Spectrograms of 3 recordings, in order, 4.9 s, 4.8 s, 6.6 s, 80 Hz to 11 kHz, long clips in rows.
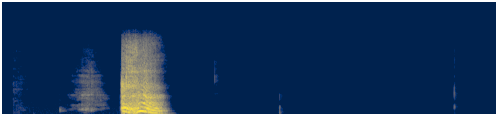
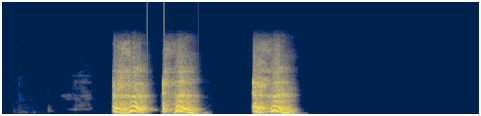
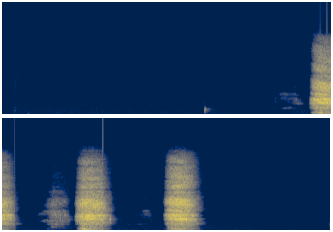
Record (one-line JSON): {"cough_length": "4.9 s", "cough_amplitude": 30190, "cough_signal_mean_std_ratio": 0.24, "three_cough_length": "4.8 s", "three_cough_amplitude": 29586, "three_cough_signal_mean_std_ratio": 0.41, "exhalation_length": "6.6 s", "exhalation_amplitude": 25478, "exhalation_signal_mean_std_ratio": 0.29, "survey_phase": "alpha (2021-03-01 to 2021-08-12)", "age": "18-44", "gender": "Female", "wearing_mask": "No", "symptom_shortness_of_breath": true, "symptom_fatigue": true, "symptom_change_to_sense_of_smell_or_taste": true, "symptom_onset": "3 days", "smoker_status": "Ex-smoker", "respiratory_condition_asthma": false, "respiratory_condition_other": false, "recruitment_source": "Test and Trace", "submission_delay": "2 days", "covid_test_result": "Positive", "covid_test_method": "RT-qPCR", "covid_ct_value": 17.6, "covid_ct_gene": "ORF1ab gene", "covid_ct_mean": 17.8, "covid_viral_load": "1500000 copies/ml", "covid_viral_load_category": "High viral load (>1M copies/ml)"}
